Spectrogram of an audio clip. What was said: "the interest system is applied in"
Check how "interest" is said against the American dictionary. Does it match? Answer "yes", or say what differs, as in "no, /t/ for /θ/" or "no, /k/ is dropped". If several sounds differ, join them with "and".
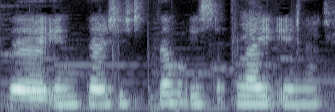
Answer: no, /ɹ/ is dropped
